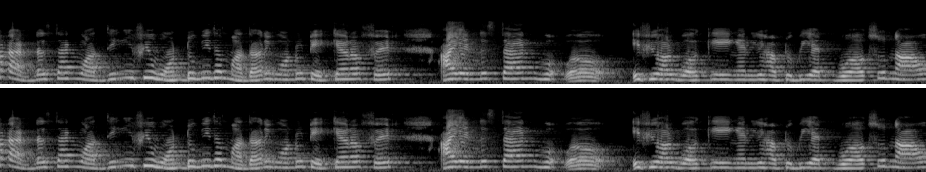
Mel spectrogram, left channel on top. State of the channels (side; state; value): both; identical; correlation 1.00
